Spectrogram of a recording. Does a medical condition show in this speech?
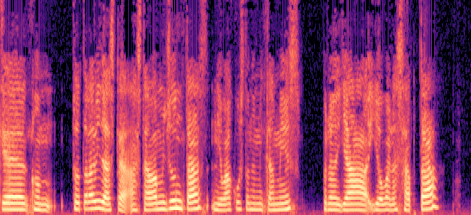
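Yes: Down syndrome; can do all tasks others do but more slowly, four hours instead of one.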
